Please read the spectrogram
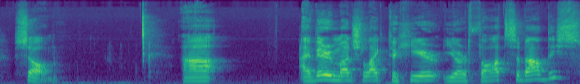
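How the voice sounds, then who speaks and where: Someone speaks very slowly in a German accent. The recording is very clean, with a silent background. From Germany. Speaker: artist and video creator. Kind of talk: opinion monologue. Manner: halting, with fillers and restarts.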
